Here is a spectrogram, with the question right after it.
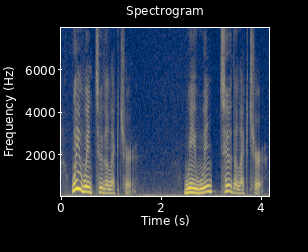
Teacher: True T, the schwa sound, we are not pronouncing two T's.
